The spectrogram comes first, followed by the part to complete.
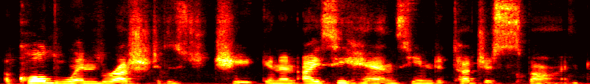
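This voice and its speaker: A woman's voice: medium pitch, fairly even intonation, a little slow, fairly bright tone, low-quality recording. A young female performer playing a blustering, secretly scared father with folksy, hesitant speech in a school old-time radio comedy. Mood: eerie reading. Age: young teen or child.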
